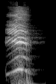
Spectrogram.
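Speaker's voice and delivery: startled squeak; a sudden startled eep. A narrator's reading. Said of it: "Chrysalis squeaked".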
